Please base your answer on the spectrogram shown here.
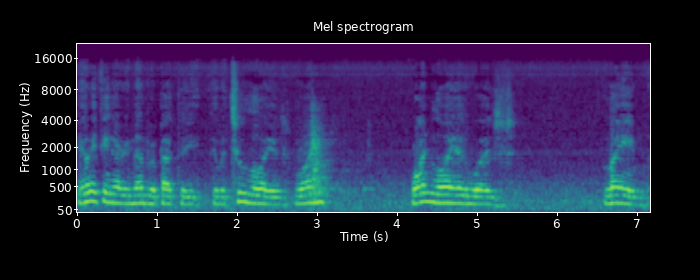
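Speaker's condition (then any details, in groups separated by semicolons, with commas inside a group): Parkinson's disease; needs to keep voice level up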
